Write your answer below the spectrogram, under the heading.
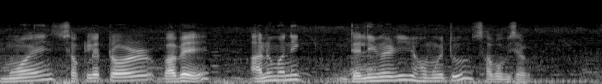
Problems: none marked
